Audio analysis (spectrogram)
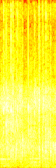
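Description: An audience clapping together in a hall, a short dense burst of applause mixed with voices.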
